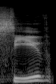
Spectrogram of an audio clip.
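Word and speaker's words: Sithe: It's pronounced seethe, like anger, like seethe, like court-ni-seethe, I can't figure out the pun.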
